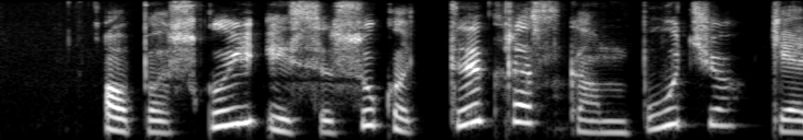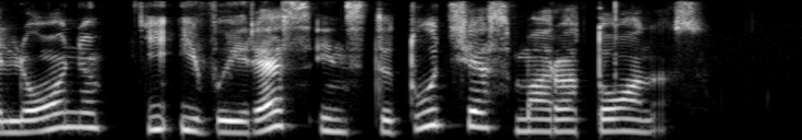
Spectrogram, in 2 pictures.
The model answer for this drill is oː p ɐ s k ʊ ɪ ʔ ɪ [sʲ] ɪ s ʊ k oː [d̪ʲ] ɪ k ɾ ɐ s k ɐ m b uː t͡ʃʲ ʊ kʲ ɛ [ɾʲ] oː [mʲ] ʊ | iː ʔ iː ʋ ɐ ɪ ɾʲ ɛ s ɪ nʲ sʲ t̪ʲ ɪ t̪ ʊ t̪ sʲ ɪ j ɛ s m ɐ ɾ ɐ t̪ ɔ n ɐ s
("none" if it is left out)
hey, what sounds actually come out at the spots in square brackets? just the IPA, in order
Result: sʲ, t̪ʲ, lʲ, nʲ

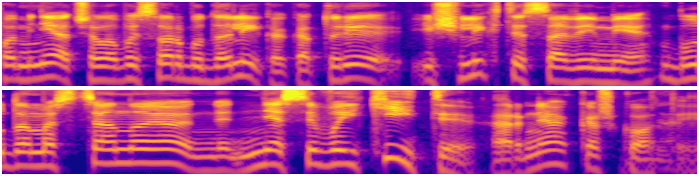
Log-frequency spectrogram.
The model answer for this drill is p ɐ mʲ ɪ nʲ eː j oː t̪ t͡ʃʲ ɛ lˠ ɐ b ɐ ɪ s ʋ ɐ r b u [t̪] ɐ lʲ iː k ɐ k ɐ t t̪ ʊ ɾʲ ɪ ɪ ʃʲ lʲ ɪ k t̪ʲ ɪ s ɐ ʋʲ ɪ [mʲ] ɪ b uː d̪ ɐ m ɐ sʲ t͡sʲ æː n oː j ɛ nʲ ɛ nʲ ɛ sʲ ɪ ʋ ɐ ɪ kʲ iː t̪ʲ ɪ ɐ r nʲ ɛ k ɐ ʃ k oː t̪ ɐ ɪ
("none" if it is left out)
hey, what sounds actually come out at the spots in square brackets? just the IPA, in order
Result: d̪, mʲ

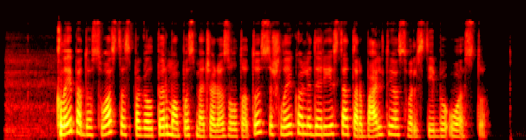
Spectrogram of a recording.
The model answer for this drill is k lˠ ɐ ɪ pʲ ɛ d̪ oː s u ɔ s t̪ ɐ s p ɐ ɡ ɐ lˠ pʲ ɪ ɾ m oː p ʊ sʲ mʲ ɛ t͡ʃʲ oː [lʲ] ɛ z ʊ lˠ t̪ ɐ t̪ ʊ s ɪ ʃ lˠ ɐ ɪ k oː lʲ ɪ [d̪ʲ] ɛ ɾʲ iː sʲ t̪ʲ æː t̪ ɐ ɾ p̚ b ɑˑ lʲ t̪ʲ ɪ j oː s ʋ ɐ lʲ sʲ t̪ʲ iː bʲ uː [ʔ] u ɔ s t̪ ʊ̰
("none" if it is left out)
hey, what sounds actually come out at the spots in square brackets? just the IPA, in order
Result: ɾʲ, d̪ʲ, ʔ

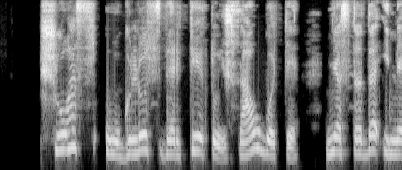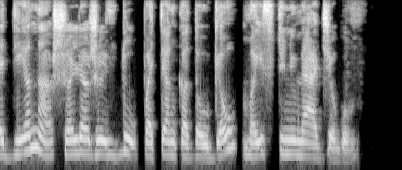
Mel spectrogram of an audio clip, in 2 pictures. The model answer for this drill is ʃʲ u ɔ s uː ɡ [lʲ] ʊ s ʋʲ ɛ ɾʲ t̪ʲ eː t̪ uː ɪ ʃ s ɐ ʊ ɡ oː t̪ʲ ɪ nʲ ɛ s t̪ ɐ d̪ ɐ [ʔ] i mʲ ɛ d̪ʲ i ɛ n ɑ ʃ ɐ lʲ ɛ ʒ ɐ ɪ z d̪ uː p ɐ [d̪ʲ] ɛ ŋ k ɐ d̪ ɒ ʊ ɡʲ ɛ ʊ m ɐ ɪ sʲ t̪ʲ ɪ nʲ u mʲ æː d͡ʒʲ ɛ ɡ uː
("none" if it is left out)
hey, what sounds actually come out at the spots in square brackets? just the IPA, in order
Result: lʲ, ʔ, t̪ʲ

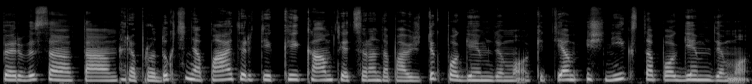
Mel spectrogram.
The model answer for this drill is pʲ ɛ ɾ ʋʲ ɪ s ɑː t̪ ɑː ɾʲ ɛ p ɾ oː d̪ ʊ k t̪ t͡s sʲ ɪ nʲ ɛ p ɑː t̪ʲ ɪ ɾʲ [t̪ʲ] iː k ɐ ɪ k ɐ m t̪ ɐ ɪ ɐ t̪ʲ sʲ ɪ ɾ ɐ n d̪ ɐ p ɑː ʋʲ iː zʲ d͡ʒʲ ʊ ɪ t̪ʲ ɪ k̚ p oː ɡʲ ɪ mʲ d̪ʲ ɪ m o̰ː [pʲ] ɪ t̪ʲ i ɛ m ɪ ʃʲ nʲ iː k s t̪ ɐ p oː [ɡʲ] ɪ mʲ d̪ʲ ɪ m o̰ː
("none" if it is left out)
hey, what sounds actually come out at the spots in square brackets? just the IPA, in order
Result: t̪ʲ, kʲ, ɡʲ

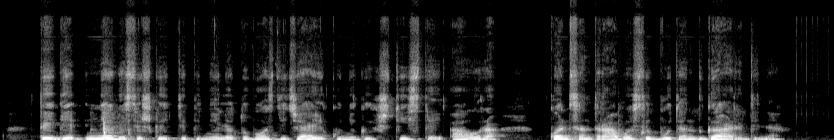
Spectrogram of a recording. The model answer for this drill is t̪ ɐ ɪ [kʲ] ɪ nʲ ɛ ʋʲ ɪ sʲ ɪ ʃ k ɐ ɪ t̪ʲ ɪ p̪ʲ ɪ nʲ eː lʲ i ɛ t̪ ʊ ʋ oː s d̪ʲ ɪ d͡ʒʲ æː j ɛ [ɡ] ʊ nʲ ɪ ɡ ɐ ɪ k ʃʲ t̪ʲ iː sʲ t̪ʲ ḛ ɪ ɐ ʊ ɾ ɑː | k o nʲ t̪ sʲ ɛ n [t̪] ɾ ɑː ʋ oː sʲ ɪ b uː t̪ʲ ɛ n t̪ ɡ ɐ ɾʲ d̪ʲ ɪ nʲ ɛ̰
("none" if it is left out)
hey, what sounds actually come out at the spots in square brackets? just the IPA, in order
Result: ɡʲ, k, t̪

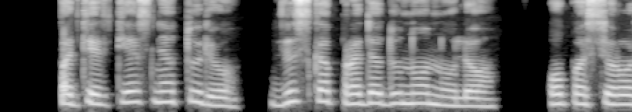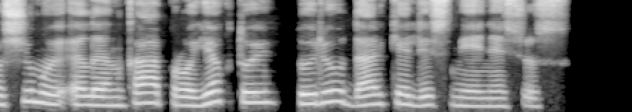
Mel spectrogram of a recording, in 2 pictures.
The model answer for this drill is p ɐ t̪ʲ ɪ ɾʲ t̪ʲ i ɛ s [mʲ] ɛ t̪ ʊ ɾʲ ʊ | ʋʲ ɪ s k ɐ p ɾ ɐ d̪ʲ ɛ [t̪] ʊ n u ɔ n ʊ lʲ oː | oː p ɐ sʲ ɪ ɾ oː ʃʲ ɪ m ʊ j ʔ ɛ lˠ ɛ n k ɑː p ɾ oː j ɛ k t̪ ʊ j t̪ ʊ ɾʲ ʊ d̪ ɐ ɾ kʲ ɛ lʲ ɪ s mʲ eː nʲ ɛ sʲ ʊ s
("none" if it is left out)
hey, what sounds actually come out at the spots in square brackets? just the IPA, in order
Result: nʲ, d̪

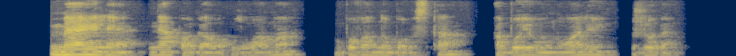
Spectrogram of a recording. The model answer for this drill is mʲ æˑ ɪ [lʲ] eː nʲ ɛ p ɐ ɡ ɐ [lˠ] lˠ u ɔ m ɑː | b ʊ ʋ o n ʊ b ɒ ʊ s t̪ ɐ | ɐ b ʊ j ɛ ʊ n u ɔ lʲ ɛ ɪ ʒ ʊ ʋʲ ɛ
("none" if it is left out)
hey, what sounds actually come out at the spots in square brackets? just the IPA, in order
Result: lʲ, lˠ

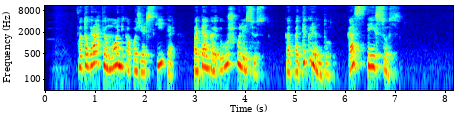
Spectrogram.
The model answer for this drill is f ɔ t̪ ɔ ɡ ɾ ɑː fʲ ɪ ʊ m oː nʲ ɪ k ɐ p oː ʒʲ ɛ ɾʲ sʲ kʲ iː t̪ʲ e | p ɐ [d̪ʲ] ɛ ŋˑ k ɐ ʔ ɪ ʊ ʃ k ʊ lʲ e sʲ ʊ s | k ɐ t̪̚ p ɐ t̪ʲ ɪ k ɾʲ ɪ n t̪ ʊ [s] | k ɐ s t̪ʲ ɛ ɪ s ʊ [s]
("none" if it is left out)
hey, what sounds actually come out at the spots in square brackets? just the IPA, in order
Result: t̪ʲ, none, s

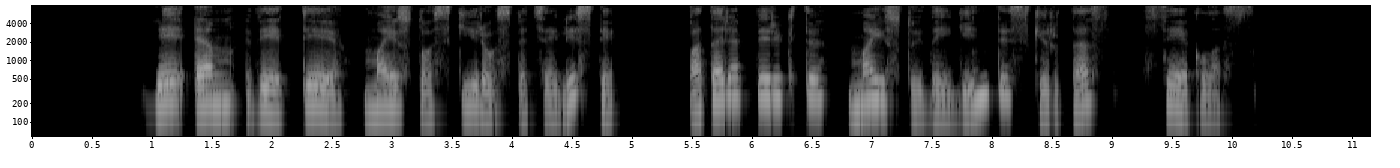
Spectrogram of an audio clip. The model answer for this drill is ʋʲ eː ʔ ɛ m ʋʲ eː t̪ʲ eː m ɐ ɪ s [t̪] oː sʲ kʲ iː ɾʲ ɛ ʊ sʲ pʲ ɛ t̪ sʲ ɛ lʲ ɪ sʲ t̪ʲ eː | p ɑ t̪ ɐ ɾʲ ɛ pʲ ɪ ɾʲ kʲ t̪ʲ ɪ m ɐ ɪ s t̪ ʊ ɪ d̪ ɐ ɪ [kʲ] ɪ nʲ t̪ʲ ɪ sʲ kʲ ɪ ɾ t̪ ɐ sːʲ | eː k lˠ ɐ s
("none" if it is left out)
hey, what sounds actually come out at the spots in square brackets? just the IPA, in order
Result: t̪, ɡʲ

